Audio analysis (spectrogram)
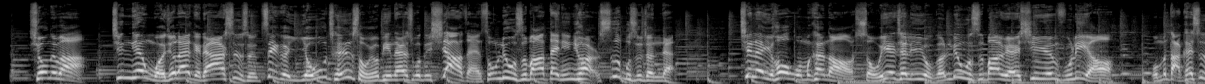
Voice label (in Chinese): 信息流; 天岁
